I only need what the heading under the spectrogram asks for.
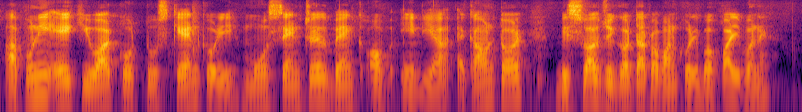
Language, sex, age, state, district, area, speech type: Assamese, male, 30-45, Assam, Charaideo, urban, read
